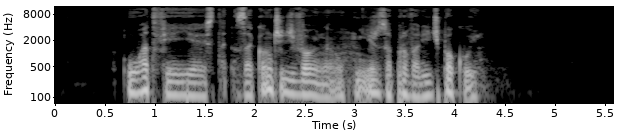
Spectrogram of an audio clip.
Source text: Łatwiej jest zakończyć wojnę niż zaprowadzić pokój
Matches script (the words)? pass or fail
pass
